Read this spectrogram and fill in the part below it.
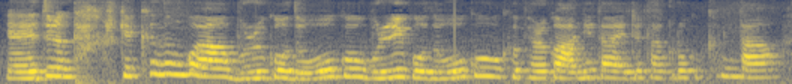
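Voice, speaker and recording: Casting note: woman doing a laughing older mother who waves off worry, light high voice. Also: fairly quick, recorded from a distance, a little hiss or hum, close to an everyday voice. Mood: breezy. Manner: breezy, dismissive reassurance.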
